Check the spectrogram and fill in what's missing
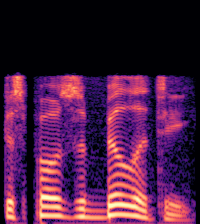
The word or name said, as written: disposability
